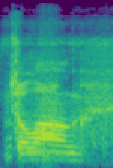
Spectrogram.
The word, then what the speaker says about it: DeLonge: Tom DeLonge. DeLonge.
